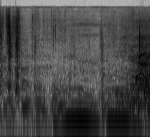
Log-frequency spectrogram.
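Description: Paper envelopes crackling and tearing, then a man's low, wordless vocal sound in two drawn-out stretches, starting about a second in.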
